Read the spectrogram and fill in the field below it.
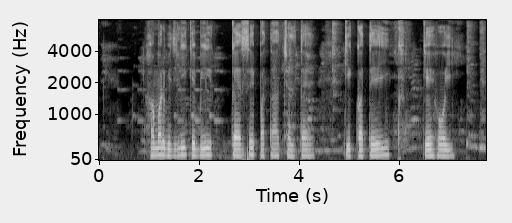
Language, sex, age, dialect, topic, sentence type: Magahi, male, 18-24, Western, banking, question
